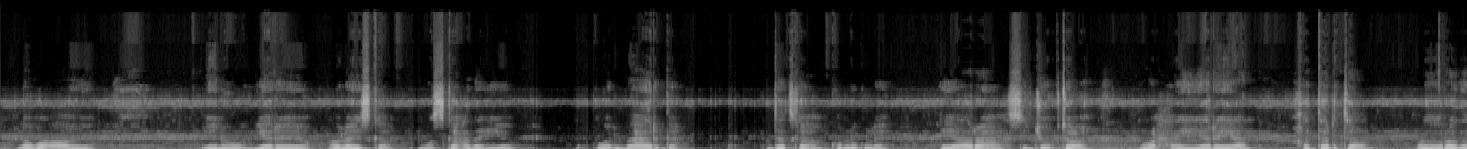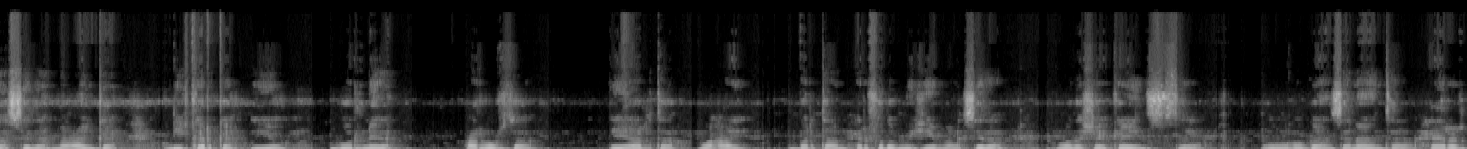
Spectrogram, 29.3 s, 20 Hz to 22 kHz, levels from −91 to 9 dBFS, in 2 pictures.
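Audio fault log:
No faults heard.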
